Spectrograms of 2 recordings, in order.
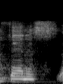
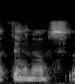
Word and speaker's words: Thanos: No, I mean, yeah, I'm a Thanos. Uh, Thanos. I said it wrong, of course.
